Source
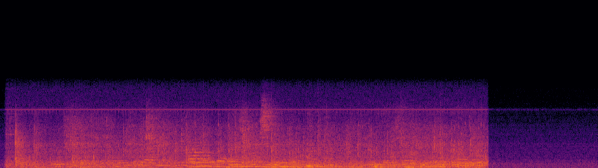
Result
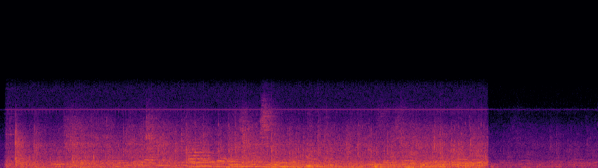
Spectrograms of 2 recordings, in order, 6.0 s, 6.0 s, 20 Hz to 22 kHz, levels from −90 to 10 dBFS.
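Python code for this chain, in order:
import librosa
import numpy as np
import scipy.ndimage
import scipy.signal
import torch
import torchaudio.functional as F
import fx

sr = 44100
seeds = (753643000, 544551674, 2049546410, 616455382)

y = fx.peak_eq(x, sr, hz=7800.0, db=-5.5, octaves=1.3)
y = y + 10.0 ** (-16.5 / 20.0) * np.pad(y, (int(1164 * sr / 1000.0), 0))[:len(y)]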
